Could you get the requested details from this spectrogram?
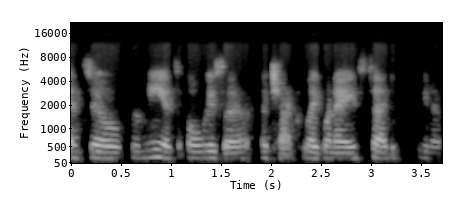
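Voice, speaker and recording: Soft-spoken and somewhat breathy, a woman talks in an American accent. Her voice has a medium pitch and a dark, mellow tone. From US West Coast (Los Angeles, between Compton and Watts). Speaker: insurance catastrophe modeling leader. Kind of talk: fireside chat.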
